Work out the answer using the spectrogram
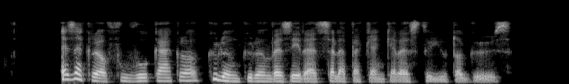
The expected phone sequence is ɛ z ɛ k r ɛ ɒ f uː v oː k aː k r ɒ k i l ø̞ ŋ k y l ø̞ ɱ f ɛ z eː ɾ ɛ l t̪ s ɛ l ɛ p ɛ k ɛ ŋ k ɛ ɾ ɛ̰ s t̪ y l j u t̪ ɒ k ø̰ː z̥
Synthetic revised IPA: ɛ z ɛ k r ɛ ɒ f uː v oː k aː k r ɒ k y l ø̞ ŋ k y l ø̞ ɱ v ɛ z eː ɾ ɛ l t̪ s ɛ l ɛ p ɛ k ɛ ŋ k ɛ ɾ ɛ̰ s t̪ y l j u t̪ ɒ ɡ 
